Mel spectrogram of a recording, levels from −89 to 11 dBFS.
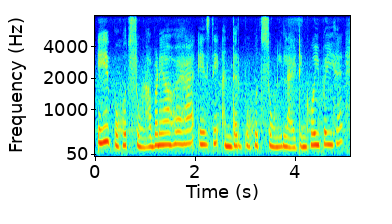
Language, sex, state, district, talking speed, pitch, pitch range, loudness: Punjabi, female, Punjab, Kapurthala, 175 wpm, 240 Hz, 220-260 Hz, -14 LUFS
